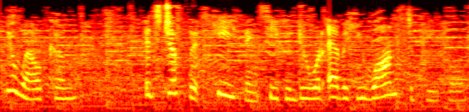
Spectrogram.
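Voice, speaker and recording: A woman's voice: high voice, expressive, moderate pace. An actress playing a friendly, frank teenage girl with an American accent and casual delivery in an audio story. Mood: friendly, confiding. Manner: casual, direct. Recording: dull cassette, music and crowd behind.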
